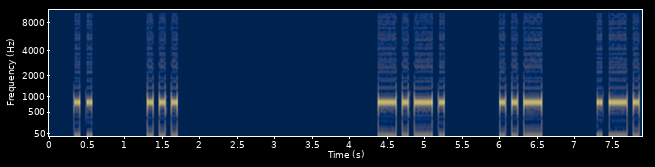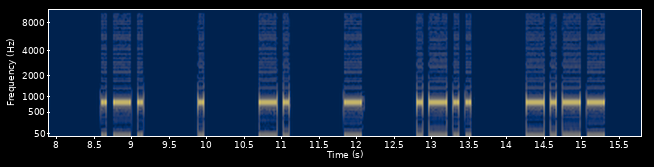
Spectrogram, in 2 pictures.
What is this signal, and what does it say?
Morse code, heard as a keyed tone, about 15 wpm, spaced as for 8 wpm, 800 Hz. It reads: IS CURRENTLY
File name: Spaced Characters / Spaced Characters-mp3s / Weather5 1 sp @13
